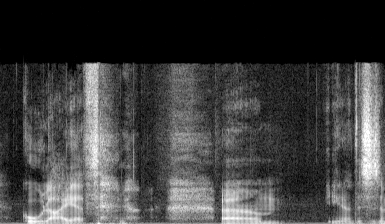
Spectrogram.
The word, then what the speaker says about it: Goliath: Goliath I put this in here for the pronunciation Goliath you know this is a match between David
